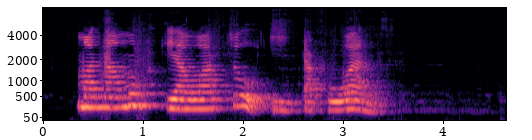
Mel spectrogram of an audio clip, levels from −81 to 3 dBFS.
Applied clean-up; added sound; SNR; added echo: neural separator model SepFormer DNS4.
